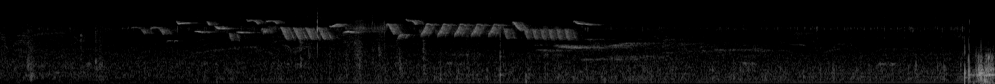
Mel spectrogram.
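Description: Small birds singing: a run of short high chirps and quick trills for a few seconds, over a faint steady low hum. A louder knocking noise starts right at the end.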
